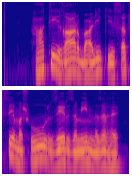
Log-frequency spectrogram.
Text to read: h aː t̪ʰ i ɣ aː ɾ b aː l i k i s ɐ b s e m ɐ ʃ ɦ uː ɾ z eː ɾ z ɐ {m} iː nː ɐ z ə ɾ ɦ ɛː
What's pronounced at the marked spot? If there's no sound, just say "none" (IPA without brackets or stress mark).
m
